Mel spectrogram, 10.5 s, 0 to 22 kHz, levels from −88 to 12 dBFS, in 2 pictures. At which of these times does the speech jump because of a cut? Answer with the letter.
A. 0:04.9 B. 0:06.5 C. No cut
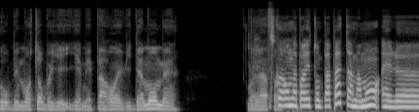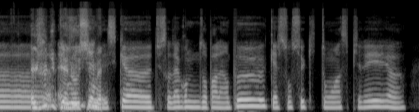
B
